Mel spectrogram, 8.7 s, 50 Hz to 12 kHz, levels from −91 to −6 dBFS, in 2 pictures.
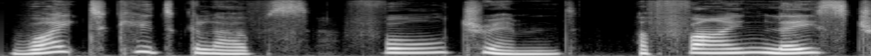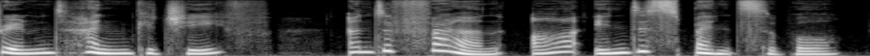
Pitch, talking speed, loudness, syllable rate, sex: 235 Hz, 105 wpm, -18 LUFS, 3.5 syllables/s, female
